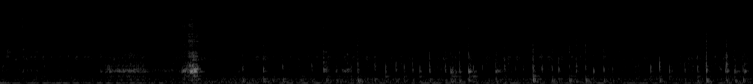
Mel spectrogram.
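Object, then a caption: Plastic watering can. A green, hollow, medium-sized plastic watering can, with plant leaves nearby, has its handle and body tapped and scratched with fingertips and short nails. Soft, dry scratching and rapid light ticks run throughout, with one louder hollow tap near the two-second mark. The sound is quiet and mostly mid-pitched, with little low or high content.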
